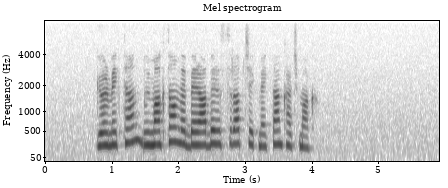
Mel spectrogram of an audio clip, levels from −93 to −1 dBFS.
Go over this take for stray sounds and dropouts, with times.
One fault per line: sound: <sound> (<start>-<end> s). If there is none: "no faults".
no faults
